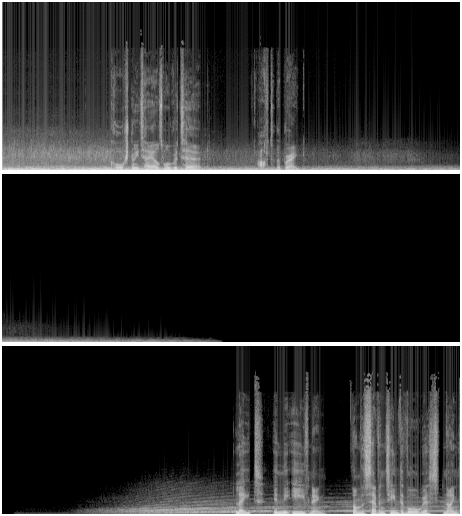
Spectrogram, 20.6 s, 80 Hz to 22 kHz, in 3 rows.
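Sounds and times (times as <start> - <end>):
air raid sirens wailing: 0.0 - 9.5, 15.0 - 20.5
speech: 1.8 - 3.1, 3.8 - 4.6, 17.2 - 20.5.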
